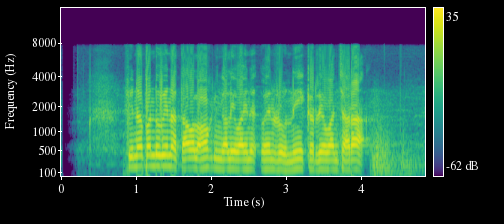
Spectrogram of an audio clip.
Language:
Sundanese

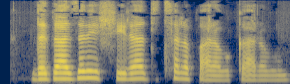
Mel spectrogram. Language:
Pashto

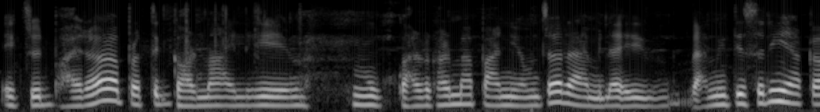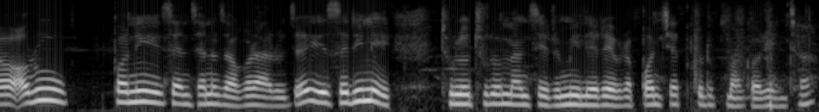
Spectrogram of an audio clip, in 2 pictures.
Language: Nepali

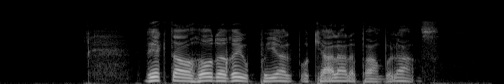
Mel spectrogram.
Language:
Swedish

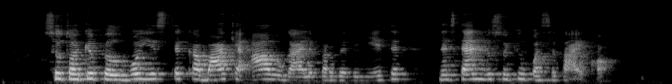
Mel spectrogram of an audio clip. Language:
Lithuanian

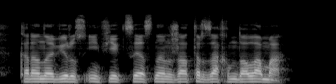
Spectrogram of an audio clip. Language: Kazakh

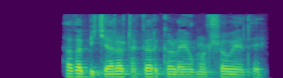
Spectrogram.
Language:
Pashto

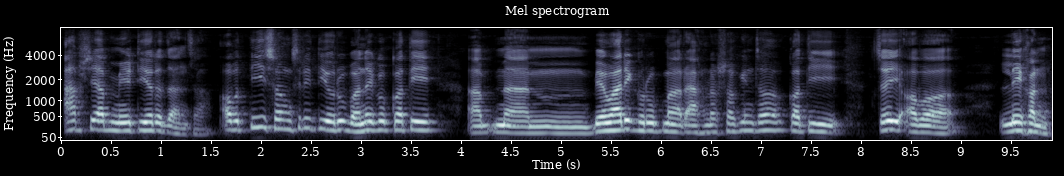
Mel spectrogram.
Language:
Nepali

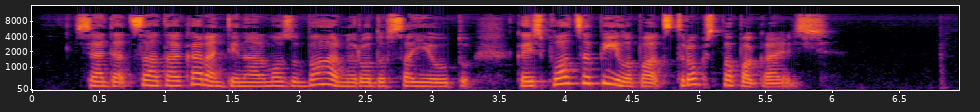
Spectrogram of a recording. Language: Latgalian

